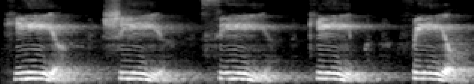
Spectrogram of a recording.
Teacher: of this vowel sound is tense the thumb height is high the tongue advancement of this vowel sound is front the lip shape is unrounded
